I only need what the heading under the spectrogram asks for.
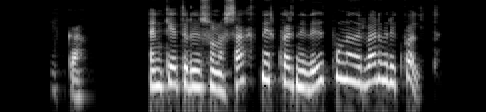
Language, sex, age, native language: Icelandic, female, 30-39, Icelandic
